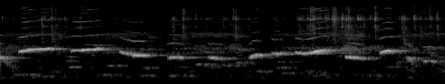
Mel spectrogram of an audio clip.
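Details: A yellow-cheeked cockatiel youngster, a home-trained pet, renders the Flamengo anthem as smooth connected whistles, gliding between higher and lower notes in a flowing, tuneful line.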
